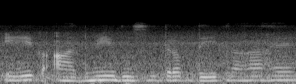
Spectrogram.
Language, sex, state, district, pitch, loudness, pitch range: Hindi, female, Punjab, Fazilka, 190 Hz, -18 LUFS, 180-195 Hz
